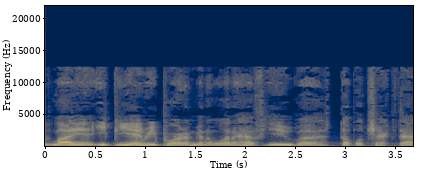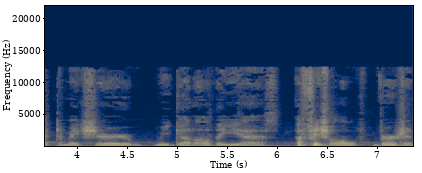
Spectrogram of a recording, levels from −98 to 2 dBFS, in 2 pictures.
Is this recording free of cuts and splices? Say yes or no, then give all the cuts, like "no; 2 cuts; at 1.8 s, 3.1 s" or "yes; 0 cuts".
yes; 0 cuts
